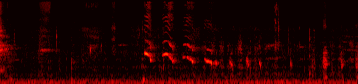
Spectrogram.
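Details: Miniature Australian Shepherd puppies indoors making noise: a run of high, falling whines and squeaks in the middle seconds, several overlapping, with quieter rustling and faint sounds before and after.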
